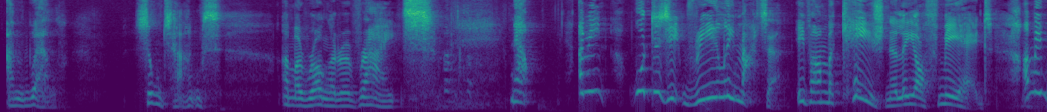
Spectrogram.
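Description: In a dramatic audio monologue, an older woman plays an eccentric, boozy, flamboyant adventuress who time-travels, her husky, breathy drawl sounding confiding. The voice sits mid-range and is heavily acted, with a playful, boastful mood.

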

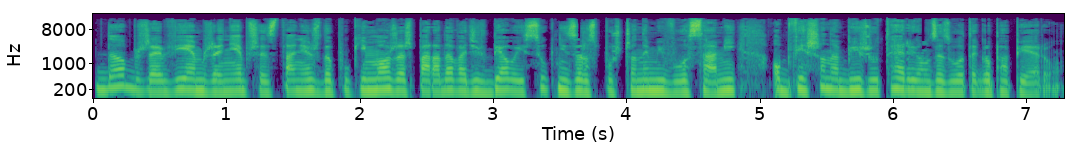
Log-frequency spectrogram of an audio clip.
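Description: A tomboyish, bossy teenage girl, lively and bold, read by a woman. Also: fairly low pitch, fairly quick, hardly any pauses, dry recording, close to an everyday voice. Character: boyish, brash teenage girl.

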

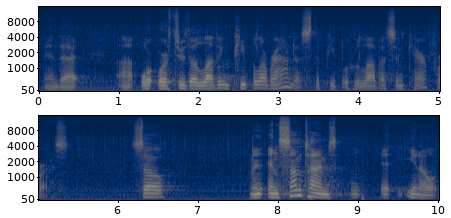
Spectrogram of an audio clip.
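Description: A pastor telling a Bible story to children in a church, animated and acting out the voices. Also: male voice, medium pitch. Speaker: pastor giving a children's message. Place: church sanctuary. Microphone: wireless mic. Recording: church hall reverb with faint hum.

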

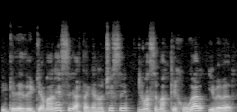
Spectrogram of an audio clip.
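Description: A man's voice: a little high, expressive, brisk, warm tone, muffled recording. A man reading the lines of an angry wife who is fed up with her husband, in a reproachful, indignant tone.

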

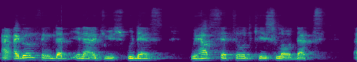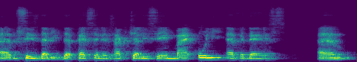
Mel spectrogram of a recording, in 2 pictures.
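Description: A man with a Ghanaian accent giving legal analysis in an interview, formal and measured, with hesitant phrasing. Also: fairly low pitch, darkish tone. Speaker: legal commentator. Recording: roomy, echoing interview audio.

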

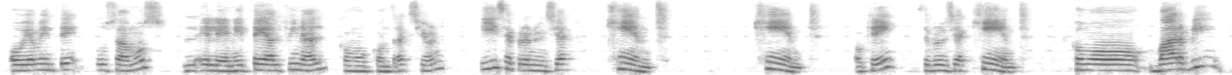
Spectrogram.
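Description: Brief: woman teacher on an online call, patient, keeps checking in, lo-fi audio. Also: mid-range voice. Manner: patient, checks often for questions. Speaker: English teacher. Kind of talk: online class, explaining grammar. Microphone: video call.

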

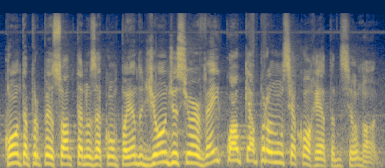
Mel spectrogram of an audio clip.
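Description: A man's voice: high-pitched, animated, fast, mellow. A man working as a TV reporter, asking an interview guest friendly, upbeat questions. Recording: husky voice in long reverb.

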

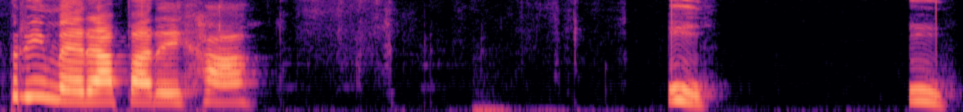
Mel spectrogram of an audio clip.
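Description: A woman teaching pronunciation, saying each word slowly and several times over. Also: high voice. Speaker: language teacher. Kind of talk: slow pronunciation lesson.

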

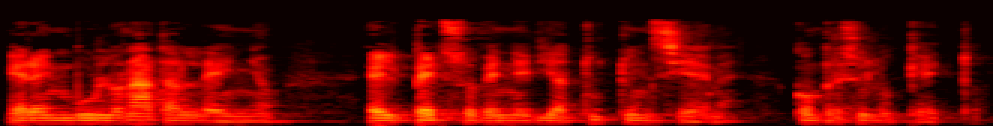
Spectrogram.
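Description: Deep-voiced male audiobook narrator. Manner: measured, steady reading. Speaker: audiobook reader. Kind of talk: scripted literary narration.

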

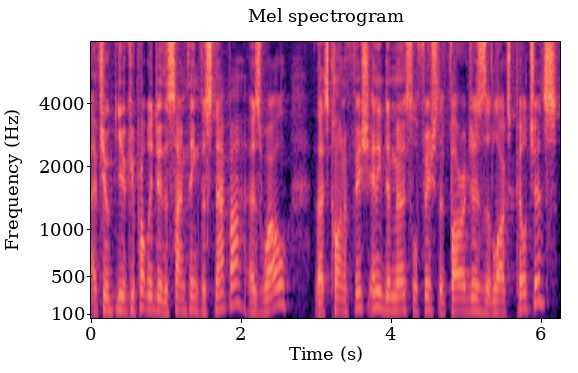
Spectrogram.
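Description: Aussie guy in his 50s, laid-back fishing how-to, chatty step-by-step, garage workshop. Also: mid-range voice. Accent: Australian. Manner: easygoing, explains step by step with casual slang. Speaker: fishing channel host. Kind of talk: hands-on tutorial. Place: indoor garage workshop with shelves.

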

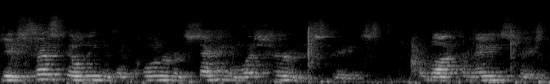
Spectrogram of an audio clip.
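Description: At a local history talk, an older American-accented speaker from Lebanon, Oregon, long resident there, reads written reminiscences aloud in a steady, medium-pitched voice at a moderate pace. The meeting room's hard walls and a camera placed far across it make the audio distant, echoey, and noisy.

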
